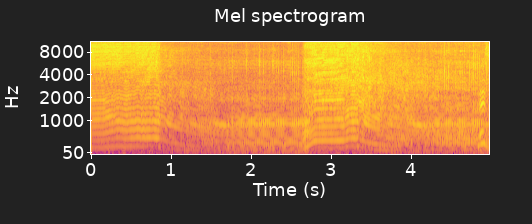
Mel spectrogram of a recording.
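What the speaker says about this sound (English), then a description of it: "Listen to those RPMs it's getting." A brand-new Rovan 34cc engine on its first start revs hard and close, its loud buzzing whine swinging up and down in pitch twice through repeated throttle blips.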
